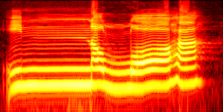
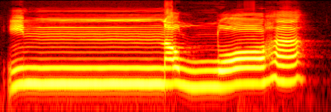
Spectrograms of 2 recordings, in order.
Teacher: गुन्ना की आवाज जो है नाक के बांसे से अदा होती है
